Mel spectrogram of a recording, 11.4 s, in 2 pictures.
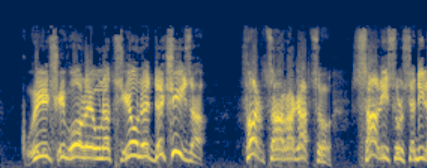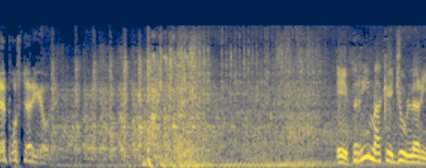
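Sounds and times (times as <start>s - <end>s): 
speech: 0.4s - 6.6s, 10.2s - 11.3s
airplane engine before takeoff: 6.4s - 11.3s.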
